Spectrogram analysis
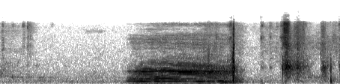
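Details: One long, buzzing snore from a sleeping pug, followed by snuffling sounds and faint room noise; snoring.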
